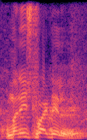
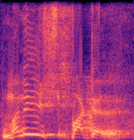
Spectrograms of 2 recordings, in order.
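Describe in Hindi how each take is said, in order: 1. नाम धीरे से, बिना ज़ोर के बोला गया है। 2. नाम ज़ोर से, दम के साथ बोला गया है।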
